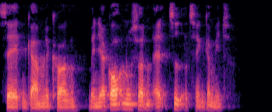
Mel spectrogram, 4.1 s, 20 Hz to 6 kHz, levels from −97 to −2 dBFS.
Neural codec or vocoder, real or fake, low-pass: none; real; 5.4 kHz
